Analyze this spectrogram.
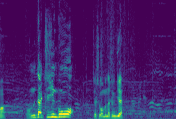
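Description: A middle-aged man speaks firmly and loudly nearby.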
